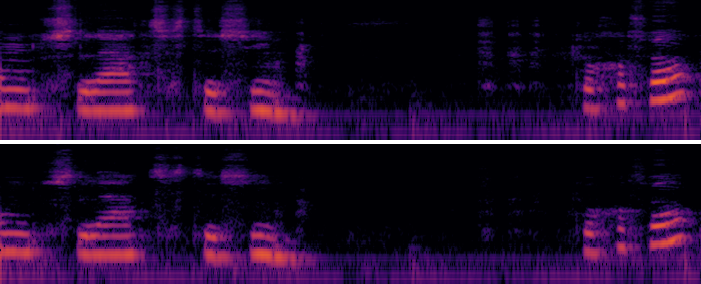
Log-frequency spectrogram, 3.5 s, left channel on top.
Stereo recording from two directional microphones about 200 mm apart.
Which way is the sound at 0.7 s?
25° left (ahead or behind).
